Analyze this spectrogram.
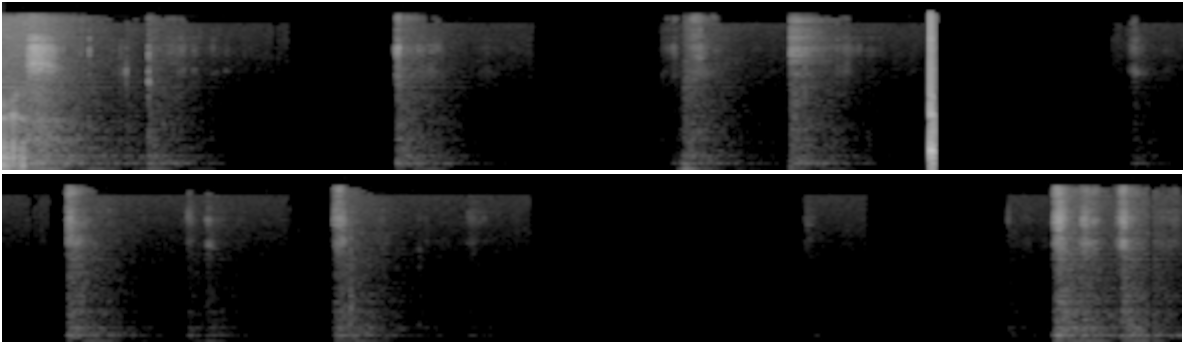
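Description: Playing cards rustle and slide softly against each other in hands.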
